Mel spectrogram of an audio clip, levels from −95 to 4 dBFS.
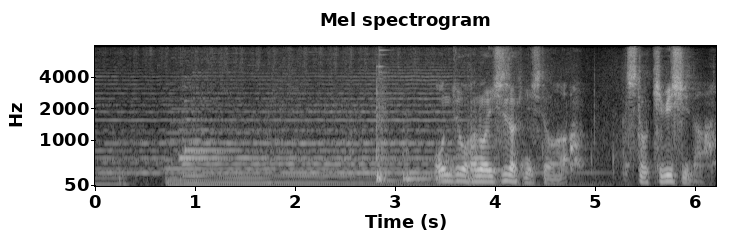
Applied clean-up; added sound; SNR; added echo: none; Cutlery, silverware; 11 dB; none.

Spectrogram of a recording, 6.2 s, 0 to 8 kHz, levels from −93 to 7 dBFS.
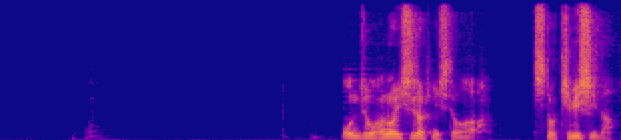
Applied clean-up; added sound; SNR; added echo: neural mask model DeepFilterNet 3.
